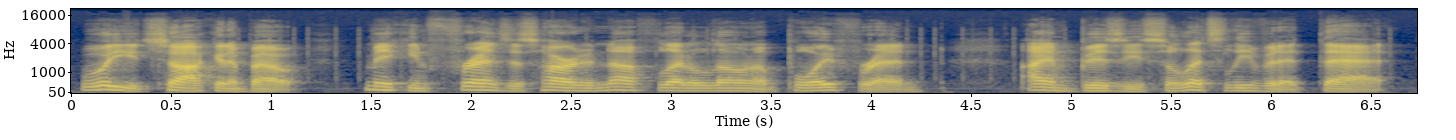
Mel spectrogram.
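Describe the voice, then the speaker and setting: Shy schoolgirl fashion lover for a game scene, read by a man, bright, earnest, anxious. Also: medium pitch, moderate pace, close to an everyday voice. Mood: flustered, evasive.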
